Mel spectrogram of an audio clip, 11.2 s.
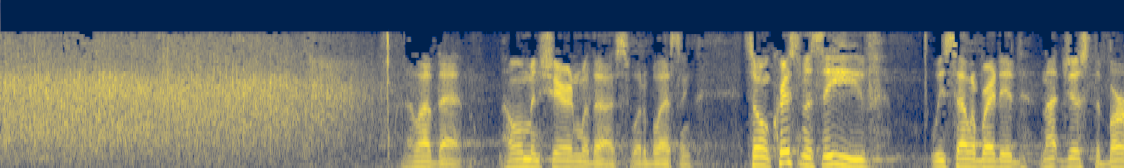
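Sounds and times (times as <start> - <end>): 
audience applause: 0.0 - 3.8
speech: 4.0 - 11.2.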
